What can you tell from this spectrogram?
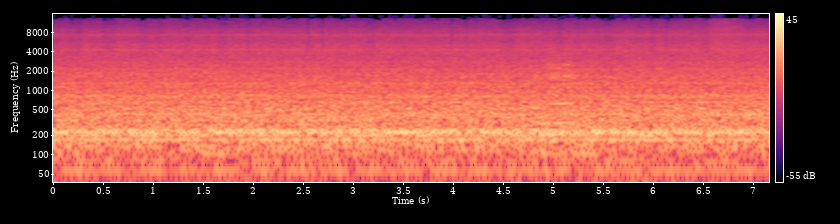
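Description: Steady, loud hum and hiss of background noise, unchanging, with a low droning tone.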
